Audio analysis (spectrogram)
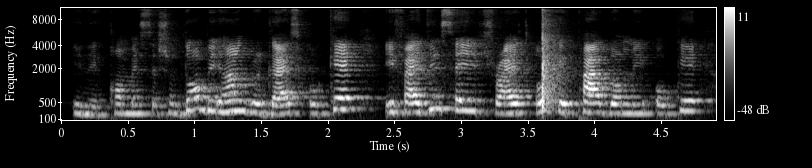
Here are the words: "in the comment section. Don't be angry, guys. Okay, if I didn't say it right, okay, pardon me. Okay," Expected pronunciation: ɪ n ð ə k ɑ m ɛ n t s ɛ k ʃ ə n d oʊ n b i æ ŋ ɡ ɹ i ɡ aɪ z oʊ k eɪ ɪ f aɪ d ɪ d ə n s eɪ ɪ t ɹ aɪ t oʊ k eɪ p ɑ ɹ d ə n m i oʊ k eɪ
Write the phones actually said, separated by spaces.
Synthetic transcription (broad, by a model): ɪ n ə k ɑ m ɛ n s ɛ ʃ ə n d oʊ n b i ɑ ŋ ɡ ɹ i ɡ aɪ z oʊ k eɪ ɪ f aɪ d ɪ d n s eɪ ɪ t ɹ aɪ t oʊ k eɪ p ɑ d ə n m i oʊ k eɪ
